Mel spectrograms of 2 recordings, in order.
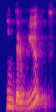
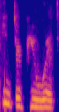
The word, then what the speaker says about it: interviewed: Yeah, remember the W it's a voiceless sound, so you don't have to pronounce. Only pronounce with the TD. Okay? So interviewed, just at the end. Not interview it, okay? Because no, it doesn't sound, only the TD.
